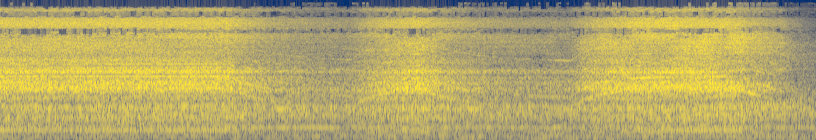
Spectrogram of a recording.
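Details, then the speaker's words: Revlon styling-brush hair dryer on the cool setting, slowed by a Foredom foot-pedal speed control held partly pressed: the fan sags and surges with a faint buzz and hum at reduced speed, which the owner thinks may harm the dryer. "which is probably not a good thing for my hair dryer, because I can hear it just buzzing a little and humming a little."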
